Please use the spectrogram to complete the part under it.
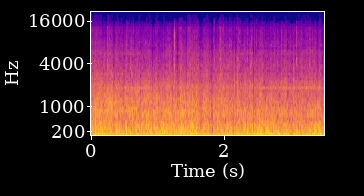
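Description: Continuous heavy wind buffets the microphone of a moving Royal Enfield Himalayan 450 motorcycle, a dense, roaring rumble that never lets up.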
